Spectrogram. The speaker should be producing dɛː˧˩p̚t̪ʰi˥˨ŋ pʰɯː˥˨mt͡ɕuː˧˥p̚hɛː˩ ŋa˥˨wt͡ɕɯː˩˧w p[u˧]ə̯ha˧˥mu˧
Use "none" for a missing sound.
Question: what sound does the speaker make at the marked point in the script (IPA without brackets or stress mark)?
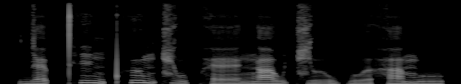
u˩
